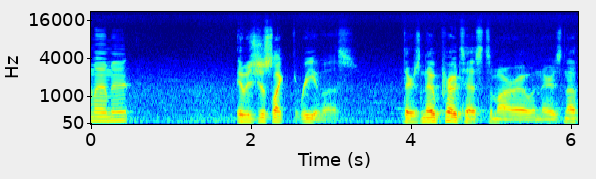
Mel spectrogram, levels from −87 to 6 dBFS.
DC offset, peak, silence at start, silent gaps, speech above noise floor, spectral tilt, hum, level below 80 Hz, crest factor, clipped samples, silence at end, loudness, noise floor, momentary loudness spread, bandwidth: under 0.1%; -4 dBFS; 0 s; none; 27 dB; -5.5 dB/octave; none; -78 dBFS; 22 dB; under 0.1%; 0 s; -23 LUFS; -51 dBFS; 12 LU; over 20 kHz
